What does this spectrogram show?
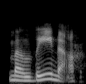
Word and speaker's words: Melina: So, and I have been corrected with the phonetic pronunciation. It's Melina. So there we Oh, go.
